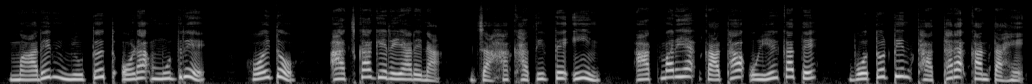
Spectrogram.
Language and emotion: Santali, fearful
